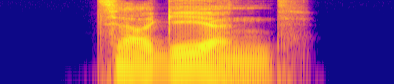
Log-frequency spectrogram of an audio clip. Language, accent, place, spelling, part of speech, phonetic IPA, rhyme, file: German, Germany, Berlin, zergehend, verb, [t͡sɛɐ̯ˈɡeːənt], -eːənt, De-zergehend.ogg
- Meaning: present participle of zergehen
